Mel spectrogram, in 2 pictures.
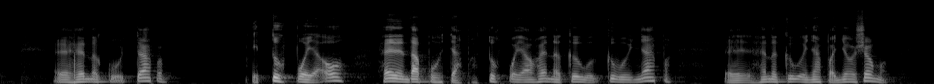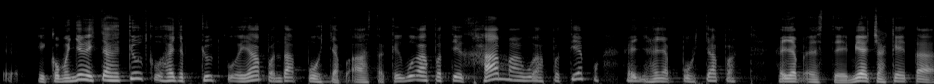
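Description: A speech clip with a single loud pop at 0.75 s, a sharp transient standing roughly 10 dB above the speech, which carries on unbroken underneath. That continuity separates it from a dropout. The likely cause is a voltage spike from a plug, switch or static discharge.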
